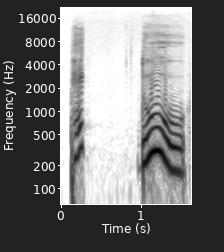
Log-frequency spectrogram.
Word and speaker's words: 백로: 백로 어떻게 발음할 거야? 백노. 처음에 리을 비음만 일어나고요. 그 다음에 어떻게 돼? 백노. 일반적 비음화가 일어나고요. 그래서 두 번 일어나는 비음화였죠?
